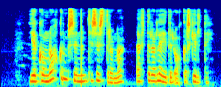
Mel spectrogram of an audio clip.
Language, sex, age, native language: Icelandic, female, 30-39, Icelandic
